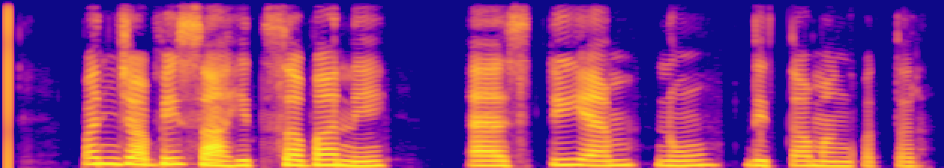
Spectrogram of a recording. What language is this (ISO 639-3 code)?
pan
